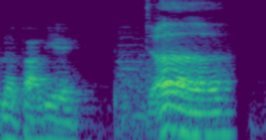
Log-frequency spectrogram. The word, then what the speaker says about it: lavalier: them lavalier mics and the word is French so that's how I pronounce it Laval you duh basically it's a pin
